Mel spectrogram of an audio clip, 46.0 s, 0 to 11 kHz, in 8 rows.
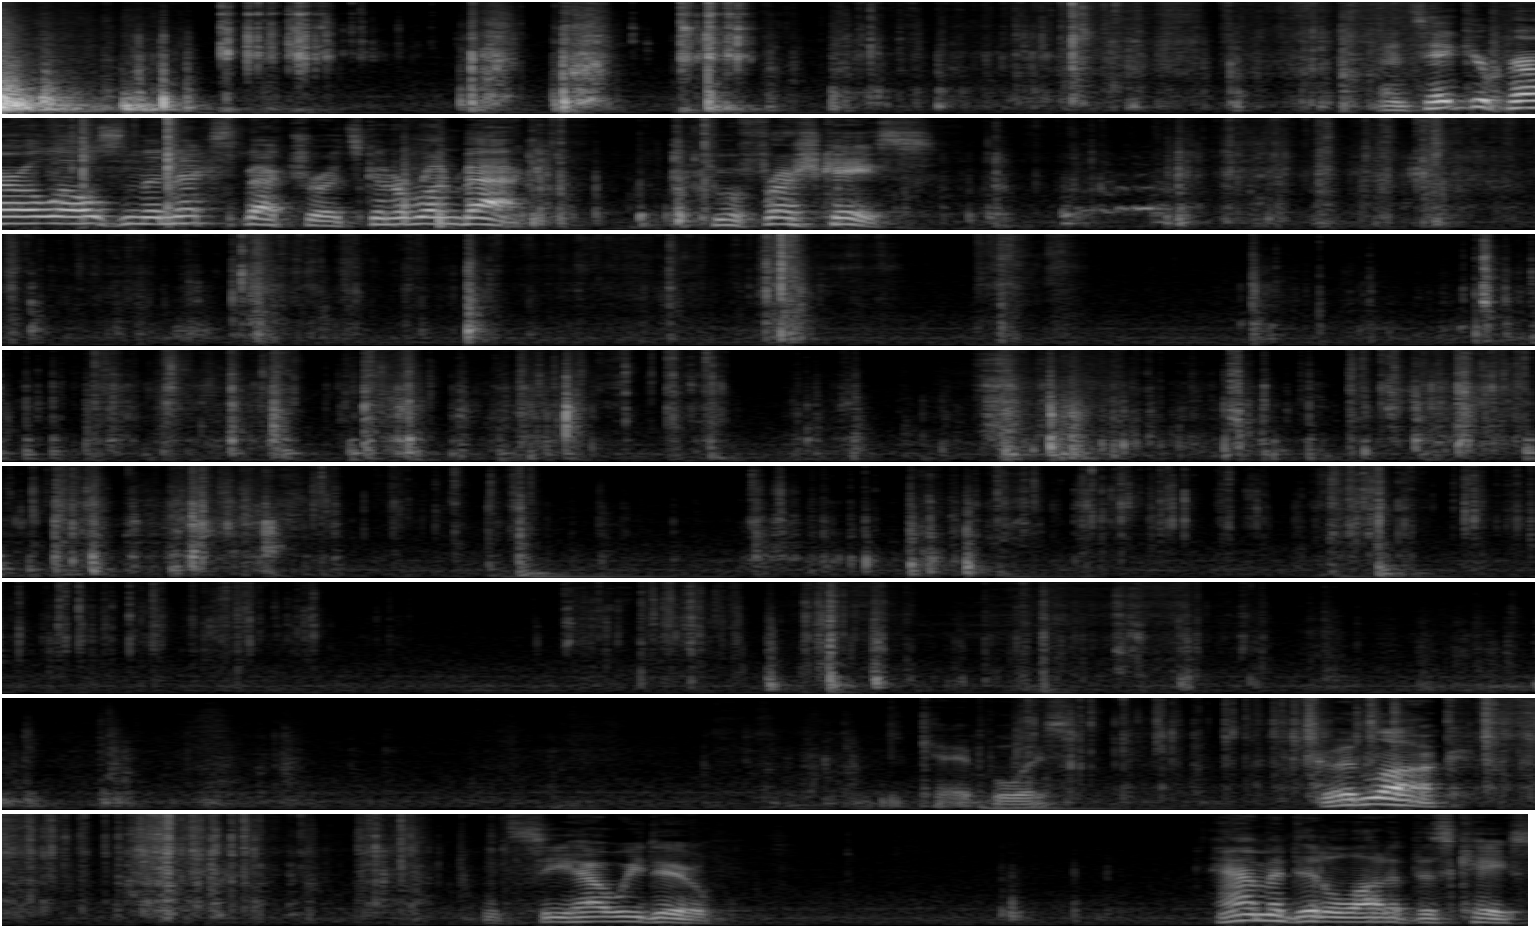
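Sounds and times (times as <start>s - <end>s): plastic wrapping crinkling: 3.0s - 15.5s, 16.3s - 33.6s, 38.2s - 42.2s.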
